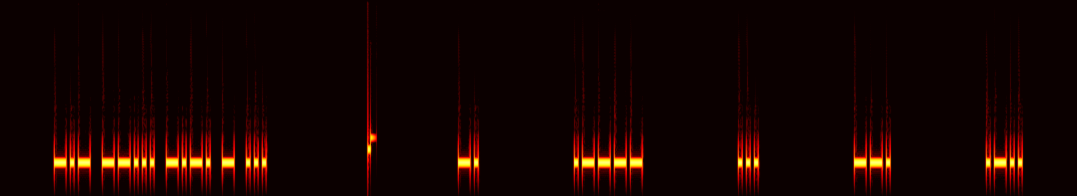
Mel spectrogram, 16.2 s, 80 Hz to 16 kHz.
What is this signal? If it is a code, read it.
Morse code, heard as a keyed tone, about 20 wpm, spaced as for 9 wpm, 700 Hz. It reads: K7CTS N1SGL
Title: USA Call Signs - 5 Characters - 8x Character Spacing - 20wpm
